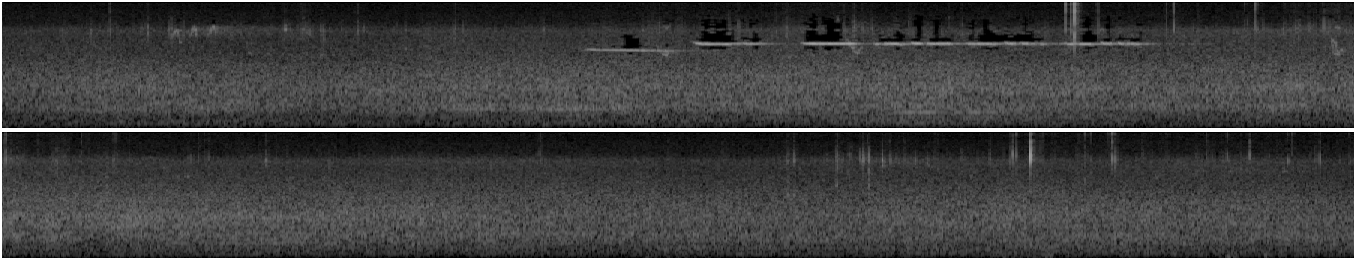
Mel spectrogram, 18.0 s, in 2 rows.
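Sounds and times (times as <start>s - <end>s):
bird whistling high thin note: 3.9s - 7.7s.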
